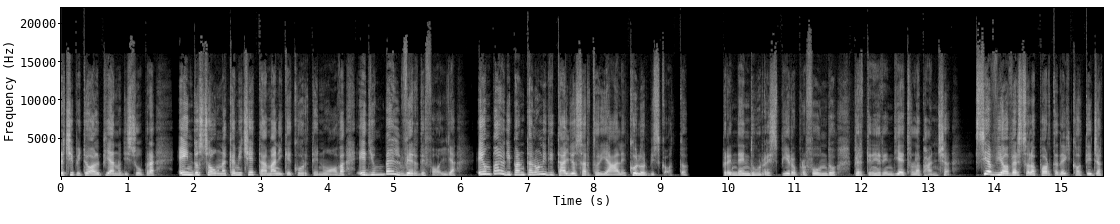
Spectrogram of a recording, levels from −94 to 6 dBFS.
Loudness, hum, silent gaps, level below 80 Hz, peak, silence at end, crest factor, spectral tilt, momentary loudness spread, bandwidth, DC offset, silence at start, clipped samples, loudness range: -17 LUFS; none; 9.43-9.92 s; -58 dBFS; 0 dBFS; 0 s; 16 dB; -4 dB/octave; 11 LU; 18.5 kHz; under 0.1%; 0 s; under 0.1%; 4 LU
